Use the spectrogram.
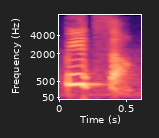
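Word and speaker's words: pizza: The correct pronunciation is पिज्जा, it's like पीट सा, ठीक है।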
